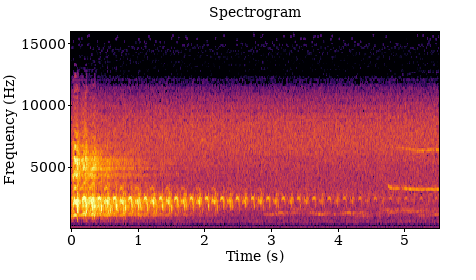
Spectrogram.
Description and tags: reinsamba Nightingale song happydub3-rwrk
reinsamba made. the birdsong was slowdown, sliced, edited, reverbered and processed with and a soft touch of tape delay.
ambient, animal, bird, birdsong, delay, dub, echo, effect, electronic, funny, fx, happy, lol, lough, natural, nightingale, reggae, reverb, score, soundesign, space, spring, tape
